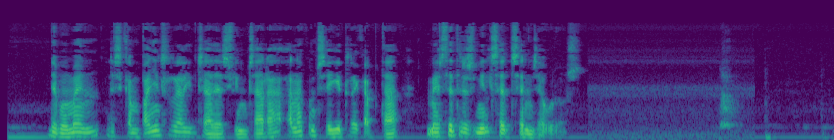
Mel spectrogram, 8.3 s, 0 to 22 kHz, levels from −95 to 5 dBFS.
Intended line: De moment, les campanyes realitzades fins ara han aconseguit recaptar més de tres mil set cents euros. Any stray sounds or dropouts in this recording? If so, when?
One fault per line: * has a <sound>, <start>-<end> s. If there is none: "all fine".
* has a bark, 7.2-7.5 s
